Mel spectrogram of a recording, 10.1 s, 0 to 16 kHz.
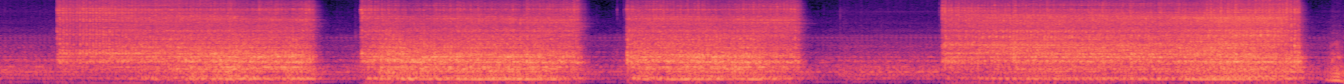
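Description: A big 5/8 straight hollowing tool fitted with a number 2 standard cutter carves aggressively into wood. It makes a loud, rough grinding scrape in four long bursts separated by short pauses, close up with no speech.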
